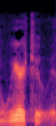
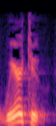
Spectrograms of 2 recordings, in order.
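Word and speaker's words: virtus: And so Julius Caesar, he had, in Latin, it's virtu is how they would say it. They pronounce the V with a W. So virtu, you know, virtu.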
